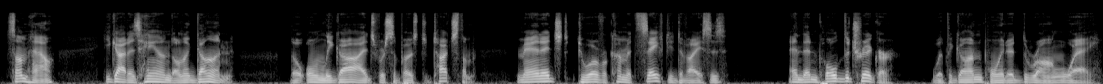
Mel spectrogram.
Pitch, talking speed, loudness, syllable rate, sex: 100 Hz, 185 wpm, -18 LUFS, 6.2 syllables/s, male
